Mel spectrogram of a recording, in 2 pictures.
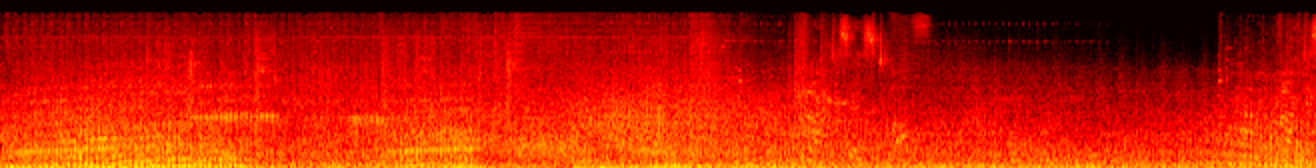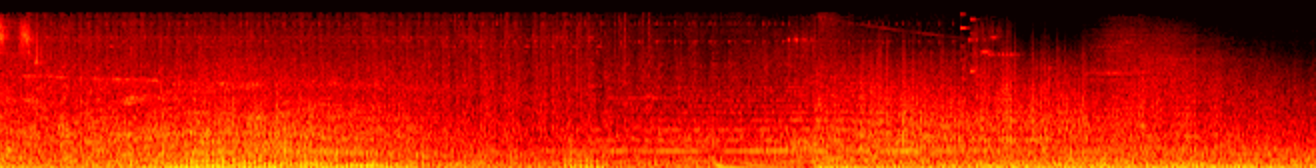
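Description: A spaceship engine rumbles and whooshes with shifting pitch.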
